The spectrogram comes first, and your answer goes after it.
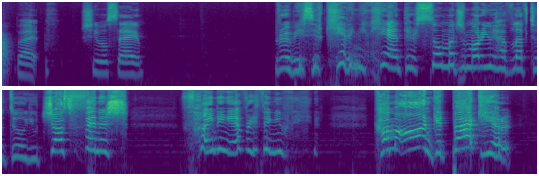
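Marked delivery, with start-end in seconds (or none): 2.8-10.4 frantic, alarmed, panicked tone of voice. Calling a lost soul back to its body during a ritual: panicked voice. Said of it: "in a panicked sounding voice".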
